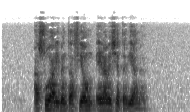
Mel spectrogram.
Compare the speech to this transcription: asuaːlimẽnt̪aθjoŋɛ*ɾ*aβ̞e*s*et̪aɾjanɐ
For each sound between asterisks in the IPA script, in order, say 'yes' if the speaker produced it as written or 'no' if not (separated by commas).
yes, no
